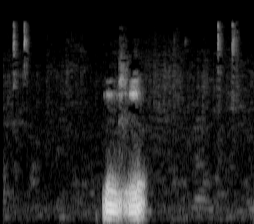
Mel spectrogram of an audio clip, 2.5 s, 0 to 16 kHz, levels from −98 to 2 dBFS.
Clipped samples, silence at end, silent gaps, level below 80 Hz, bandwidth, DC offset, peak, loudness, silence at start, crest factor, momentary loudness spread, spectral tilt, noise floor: under 0.1%; 1.1 s; none; -58 dBFS; 11 kHz; under 0.1%; -2 dBFS; -19 LUFS; 1.05 s; 20 dB; 26 LU; -7 dB/octave; -69 dBFS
